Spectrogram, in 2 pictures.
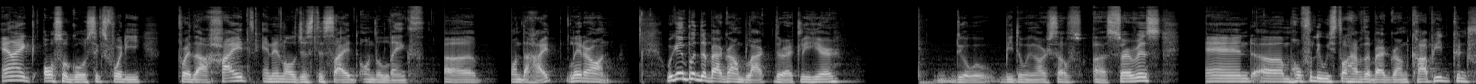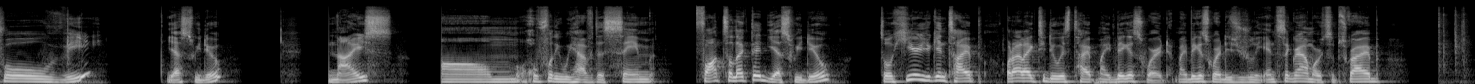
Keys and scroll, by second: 0.8 KP_6, 1.1 KP_0, 2.3 BackSpace, 3.1 KP_0, 15.4 ctrl+v, 28.8-29.5 typing.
